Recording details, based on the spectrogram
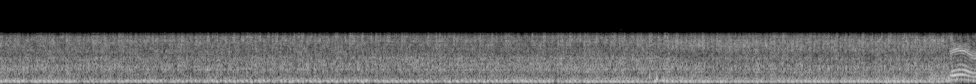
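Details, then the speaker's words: Homemade off-road go-kart built from junk parts, small single-cylinder engine idling with a loose, uneven metallic chatter on top; some metal part on the frame rattling freely, source not confirmed. "It really likes to rattle. You can hear it. That is so annoying."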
